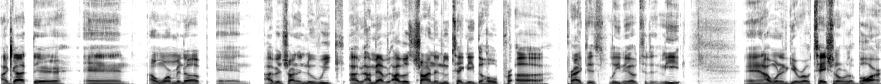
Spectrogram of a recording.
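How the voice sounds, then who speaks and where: An ordinary speaking voice from a man, medium-pitched with fairly even intonation, at a fairly quick pace, dry and close with no echo on a very clean recording with a silent background. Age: 20s. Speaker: college track athlete. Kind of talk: casual chat.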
